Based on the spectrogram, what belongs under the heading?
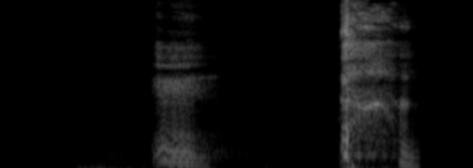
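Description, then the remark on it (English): During a sermon, a throaty, rasping throat clearing is followed about a second later by a sharp, harsh cough, both fairly loud, with quiet moments around them and no talking. “And having to cough during your sermon.”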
